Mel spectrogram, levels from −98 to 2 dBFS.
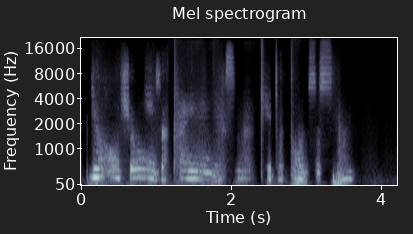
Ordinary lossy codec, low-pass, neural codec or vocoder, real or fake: none; none; codec, 44.1 kHz, 0.9 kbps, DAC; fake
